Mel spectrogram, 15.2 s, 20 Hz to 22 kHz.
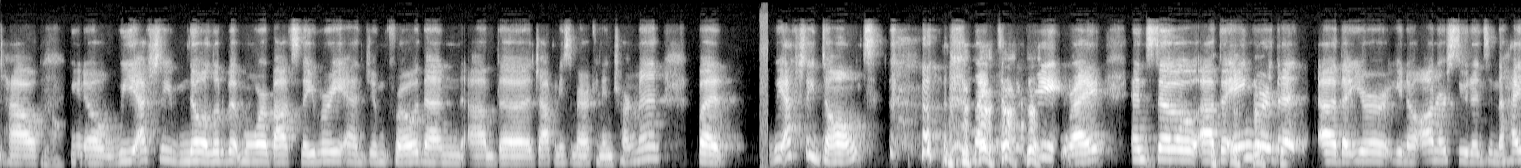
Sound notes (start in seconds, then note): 9.2 chuckles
